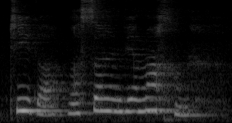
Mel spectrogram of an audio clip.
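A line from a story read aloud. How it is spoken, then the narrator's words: Sad call. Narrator (German): rief traurig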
